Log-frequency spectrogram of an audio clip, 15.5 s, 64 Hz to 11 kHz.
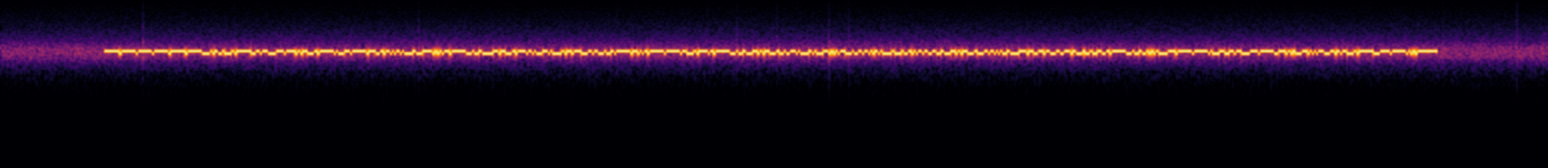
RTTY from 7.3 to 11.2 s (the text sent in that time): NALEZY JE FINANSOWAC I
